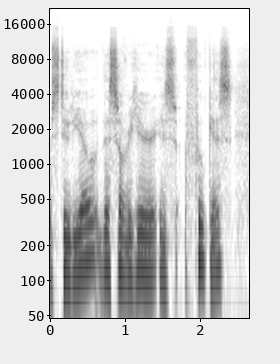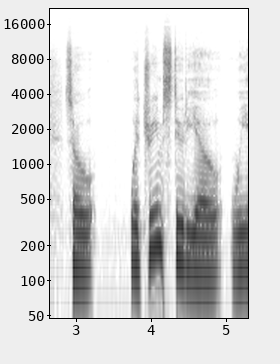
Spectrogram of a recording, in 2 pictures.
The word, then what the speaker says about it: Fooocus: How you pronounce Fooocus is up to you. I'm going to pronounce it Fooocus. It's focus, but with three O's. So Fooocus.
